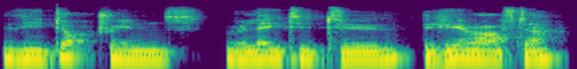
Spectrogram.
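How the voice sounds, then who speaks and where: A man with a hoarse, croaky sore-throat voice, teaching an online religious class in a measured, deliberate way. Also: mid-range voice, flat delivery. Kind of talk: online class lecture with reading aloud. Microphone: video call.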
